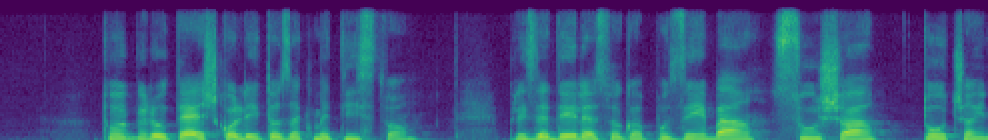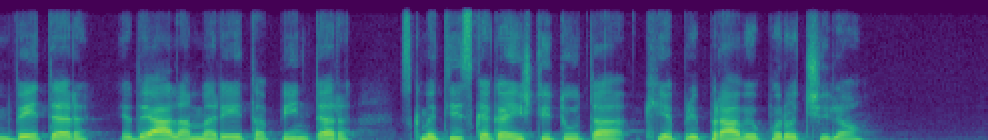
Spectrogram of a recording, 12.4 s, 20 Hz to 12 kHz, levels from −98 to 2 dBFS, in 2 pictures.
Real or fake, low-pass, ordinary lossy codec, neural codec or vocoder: fake; 10.8 kHz; none; codec, 44.1 kHz, 7.8 kbps, DAC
